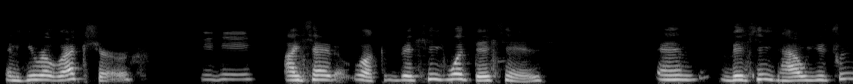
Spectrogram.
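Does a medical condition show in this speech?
Yes: cerebral palsy.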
